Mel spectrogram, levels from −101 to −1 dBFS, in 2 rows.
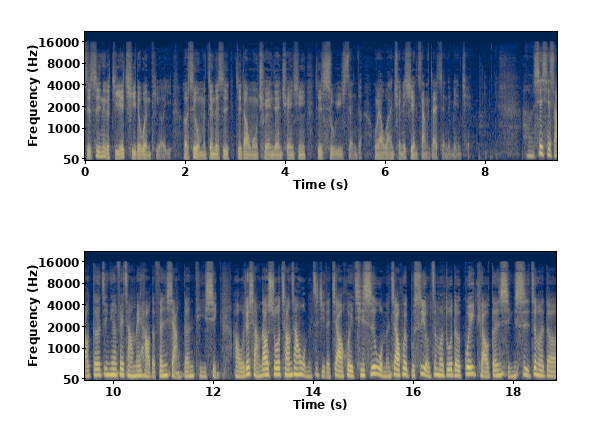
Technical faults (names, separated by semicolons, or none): none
